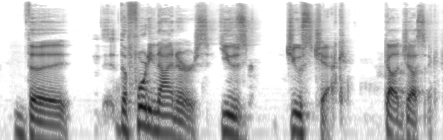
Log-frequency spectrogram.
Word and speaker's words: Kyle Juszczyk: It's Kyle Juszczyk.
